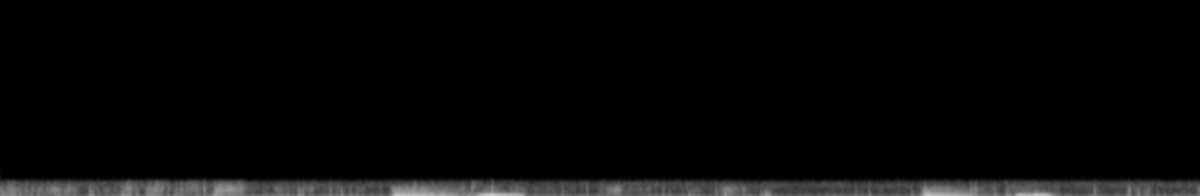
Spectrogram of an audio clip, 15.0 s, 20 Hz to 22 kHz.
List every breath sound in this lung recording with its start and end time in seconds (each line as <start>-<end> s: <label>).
4.86-5.81 s: inhalation
4.86-5.81 s: rhonchi
5.84-6.66 s: exhalation
5.84-6.66 s: rhonchi
11.52-12.33 s: inhalation
11.52-12.33 s: rhonchi
12.66-13.30 s: exhalation
12.66-13.30 s: rhonchi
